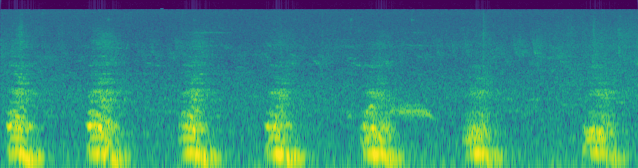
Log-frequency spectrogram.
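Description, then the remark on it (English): A lioness at a zoo gives a series of deep, grunting roars and chuffs among rocks at sundown, about seven evenly spaced huffs in a steady rhythm, loud with no one speaking. “So that's a lion's roar, a lion's chuff.”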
